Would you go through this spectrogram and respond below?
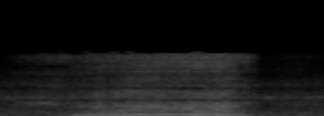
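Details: Man snoring, recorded by his wife: one loud, rumbling, vibrating snore lasting about a second; ordinary snoring.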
